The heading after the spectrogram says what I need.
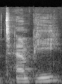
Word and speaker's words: Tempe: for you know letting me be here in Tempe did I say that right yeah Tempe Tempe yes Tempe Arizona Tempe Tempe Tempe mm-hmm how do you spell it hey someone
